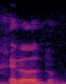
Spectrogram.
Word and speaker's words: Heródoto: Heródoto, que yo decía que tenía que llamarse Heródoto, pues se escribe con H, la H es aspirada en los griegos.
